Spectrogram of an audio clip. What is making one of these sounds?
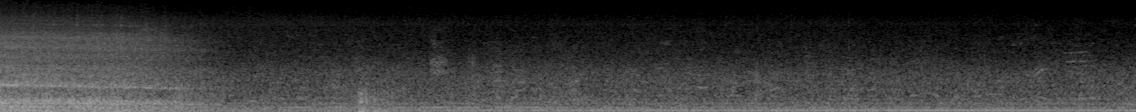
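An electric train's motor hums steadily.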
